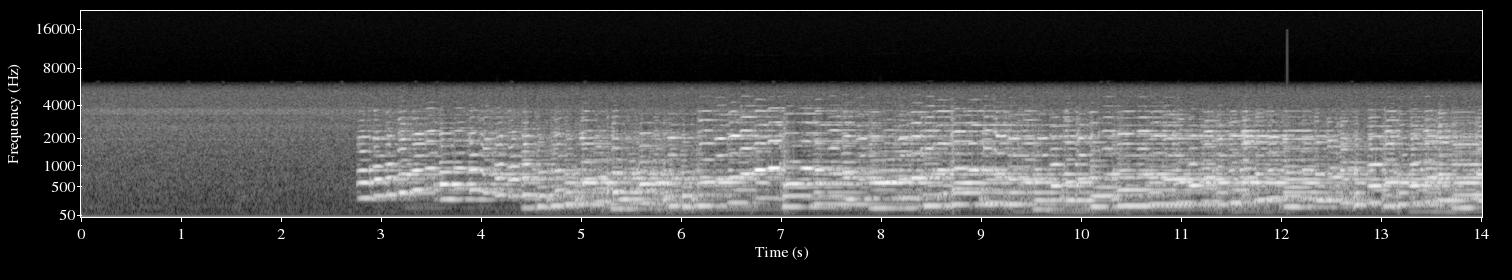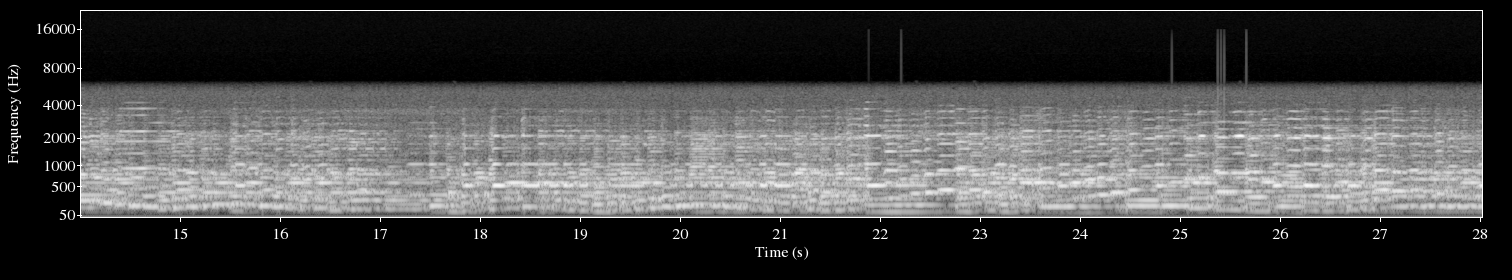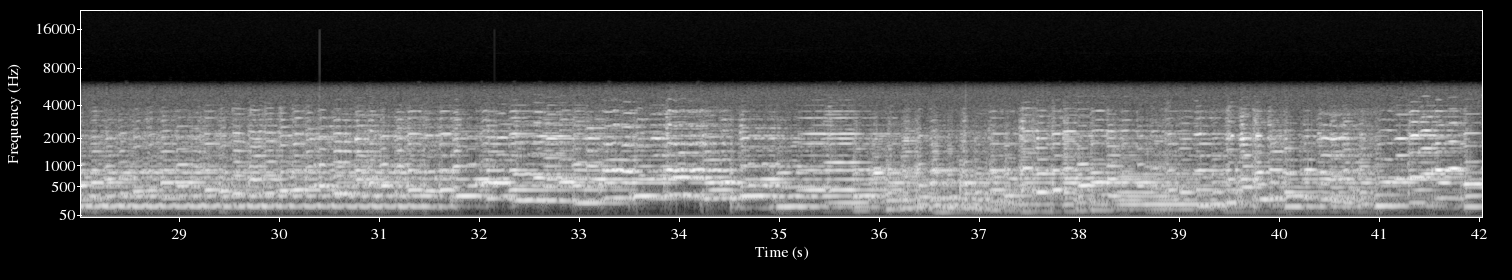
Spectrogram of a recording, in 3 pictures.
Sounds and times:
Cello: 2.7 - 42.0
Violin, fiddle: 2.8 - 42.0.

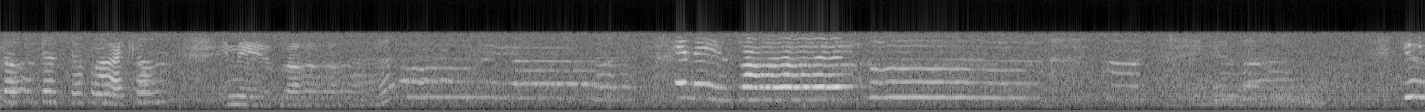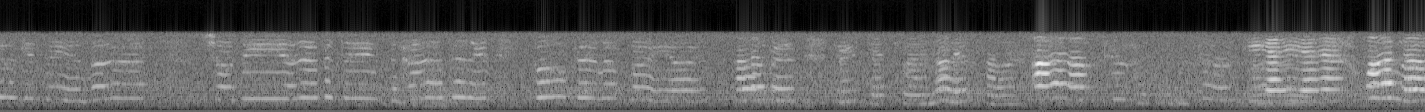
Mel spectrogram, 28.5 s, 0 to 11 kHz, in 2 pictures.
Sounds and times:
Female singing: 0.0 - 13.2, 14.0 - 28.5.

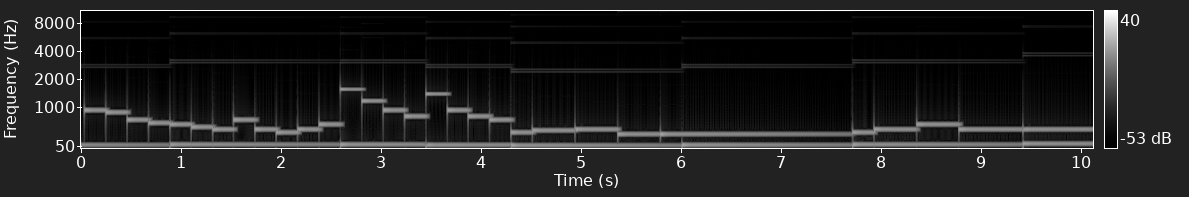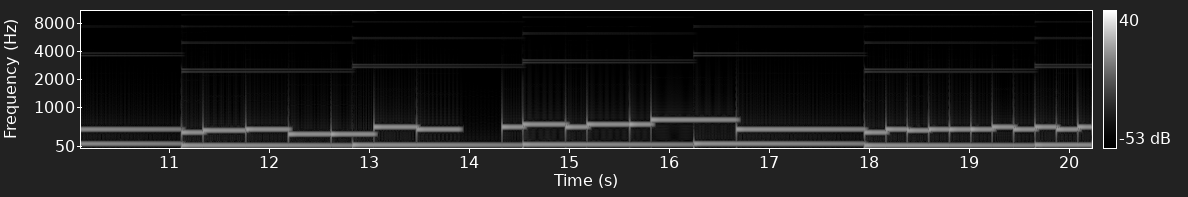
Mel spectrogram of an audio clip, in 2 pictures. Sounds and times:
Music: 0.0 - 20.2.

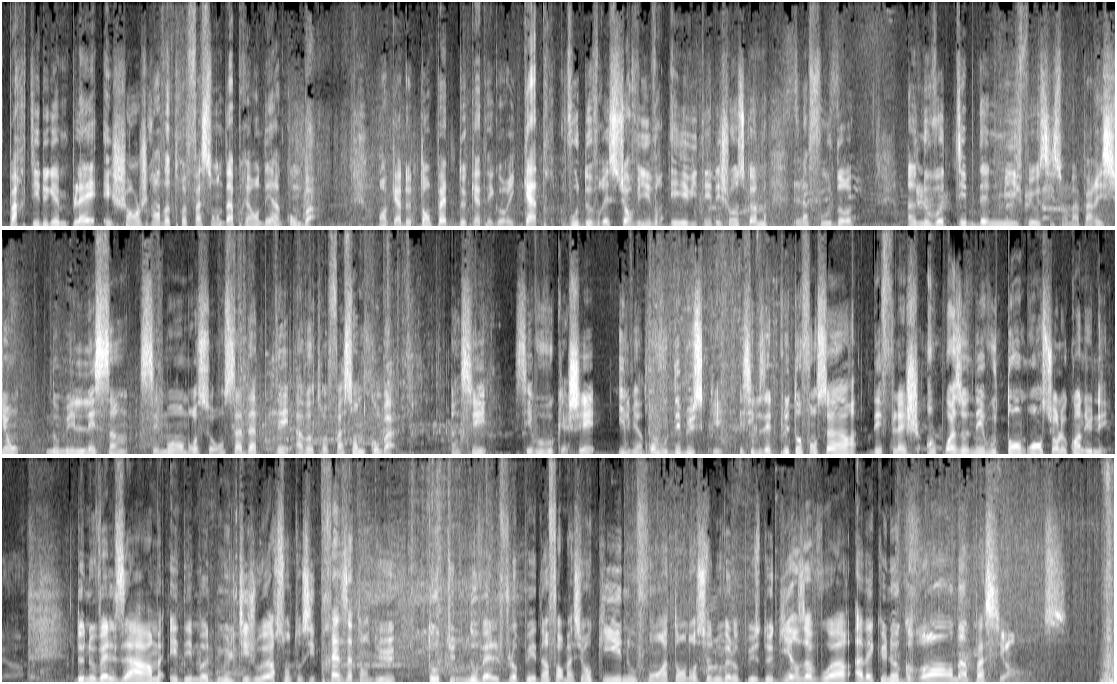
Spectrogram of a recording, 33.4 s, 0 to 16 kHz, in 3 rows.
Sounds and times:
Speech: 0.0 - 32.9.

